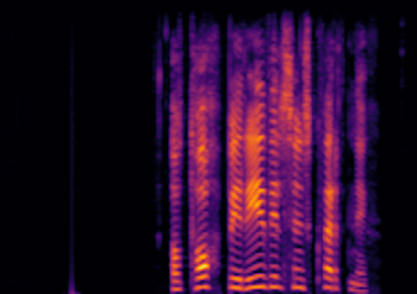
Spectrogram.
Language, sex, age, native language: Icelandic, female, 50-59, Icelandic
